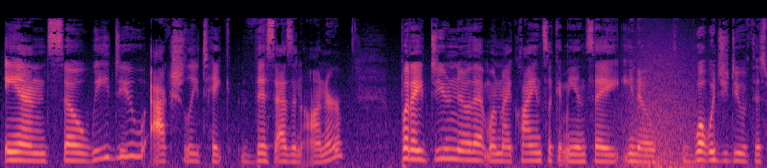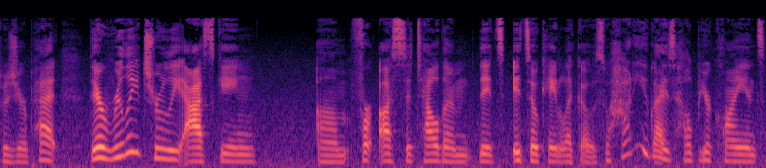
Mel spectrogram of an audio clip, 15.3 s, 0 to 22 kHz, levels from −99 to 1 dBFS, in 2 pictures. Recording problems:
wind noise on the microphone; occasional gusts; 25 dB below the speech

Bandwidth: 14 kHz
